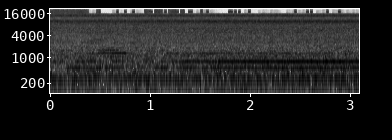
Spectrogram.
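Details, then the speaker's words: CNC machining center tool changer, resumed after feed hold during a change to the face mill while machining an aluminum ring: a steady mechanical hum and faint even drive whine as it brings the next tool up into the arm; smooth, no grinding. "So now I can let it bring the next tool up into the arm. You can hear it right there."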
